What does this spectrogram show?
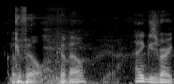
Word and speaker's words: Cavill: Cavill. Cavill.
